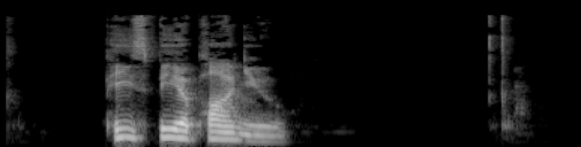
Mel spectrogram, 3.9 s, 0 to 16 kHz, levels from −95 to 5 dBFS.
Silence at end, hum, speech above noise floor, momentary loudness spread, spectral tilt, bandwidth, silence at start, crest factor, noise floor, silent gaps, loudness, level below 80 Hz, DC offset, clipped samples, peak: 2 s; none; over 68 dB; 14 LU; -6 dB/octave; 11.5 kHz; 0.7 s; 22 dB; under -90 dBFS; none; -23 LUFS; -70 dBFS; under 0.1%; under 0.1%; -6 dBFS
